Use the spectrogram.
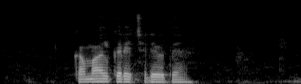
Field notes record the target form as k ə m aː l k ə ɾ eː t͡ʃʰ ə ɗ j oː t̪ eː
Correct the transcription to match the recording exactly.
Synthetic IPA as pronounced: k ə m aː l k ə ɾ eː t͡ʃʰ ə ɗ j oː t̪ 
